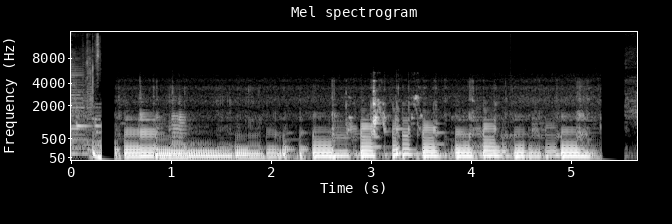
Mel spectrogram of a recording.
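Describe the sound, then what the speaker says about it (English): Electric bass guitar track recorded in Logic Pro, playing a steady line of plucked notes with a low background noise underneath, close and fairly loud, with no voices. "this is what the bass sounds like"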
